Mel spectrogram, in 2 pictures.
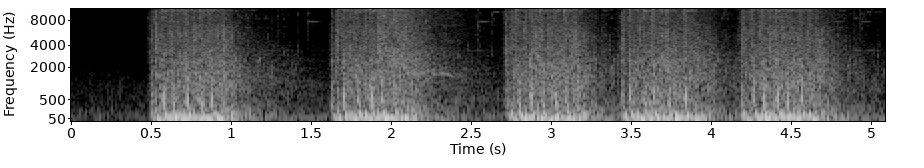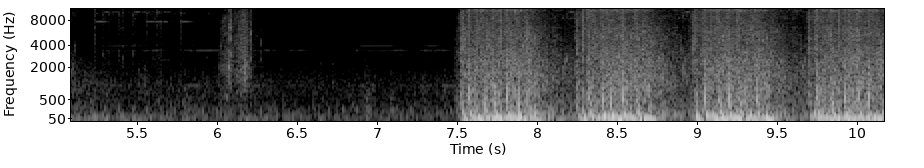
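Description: Rapid bursts of weapon fire in Monster Hunter Wilds, loud and close, coming in about eight roughly one-second volleys with a brief pause in the middle.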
